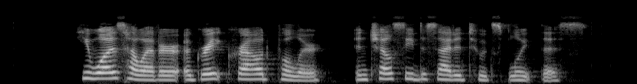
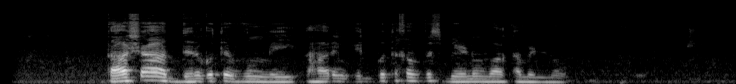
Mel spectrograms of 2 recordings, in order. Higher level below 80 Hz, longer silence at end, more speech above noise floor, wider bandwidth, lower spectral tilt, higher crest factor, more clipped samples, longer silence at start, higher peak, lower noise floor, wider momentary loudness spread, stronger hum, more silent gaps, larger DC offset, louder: second, -76 dBFS vs -56 dBFS; second, 0.55 s vs 1.7 s; first, 62 dB vs 38 dB; second, 10 kHz vs 11.5 kHz; second, -3 dB/octave vs -7.5 dB/octave; about the same, 20 dB vs 22 dB; neither; second, 0.8 s vs 1.1 s; about the same, -2 dBFS vs 0 dBFS; first, -83 dBFS vs -59 dBFS; about the same, 14 LU vs 16 LU; neither; neither; neither; about the same, -21 LUFS vs -22 LUFS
